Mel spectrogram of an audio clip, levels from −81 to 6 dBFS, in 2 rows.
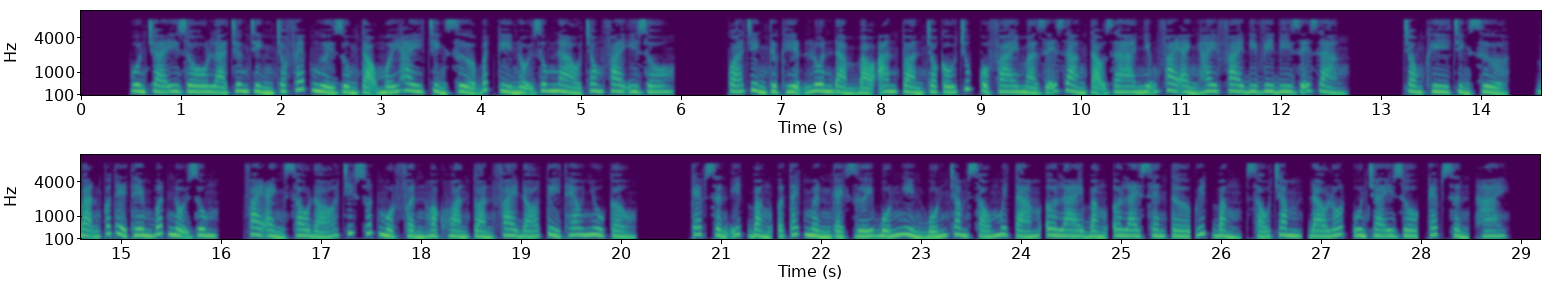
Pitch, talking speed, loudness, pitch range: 225 Hz, 195 wpm, -20 LUFS, 210-245 Hz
